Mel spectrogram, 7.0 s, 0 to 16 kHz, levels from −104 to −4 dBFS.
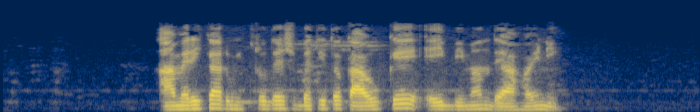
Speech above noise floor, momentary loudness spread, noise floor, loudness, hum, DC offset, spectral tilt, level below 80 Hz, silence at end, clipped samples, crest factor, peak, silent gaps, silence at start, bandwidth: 60 dB; 9 LU; -79 dBFS; -19 LUFS; none; under 0.1%; -6 dB/octave; -54 dBFS; 1.4 s; under 0.1%; 20 dB; -2 dBFS; none; 1.6 s; 7.2 kHz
